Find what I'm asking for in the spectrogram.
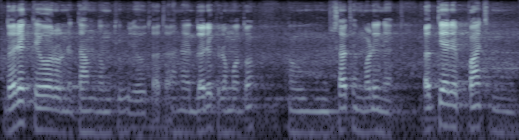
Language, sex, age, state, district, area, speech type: Gujarati, male, 18-30, Gujarat, Morbi, urban, spontaneous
